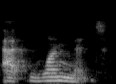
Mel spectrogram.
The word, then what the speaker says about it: atonement: this alienation and defined at one mint and rabbi alan liu was the first person years ago decades ago that i heard turned the word atonement into the syllables three syllables of at one minute is that one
